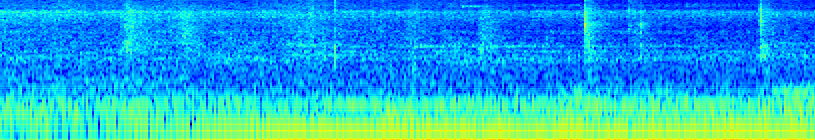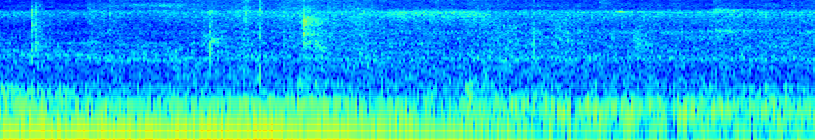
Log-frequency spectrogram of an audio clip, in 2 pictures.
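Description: Low, steady hum of a thyssenkrupp passenger lift's machinery heard from inside the car. It swells in over the first second or so, holds through the middle and fades near the end, with a few light clicks as the doors close and a button is pressed.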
